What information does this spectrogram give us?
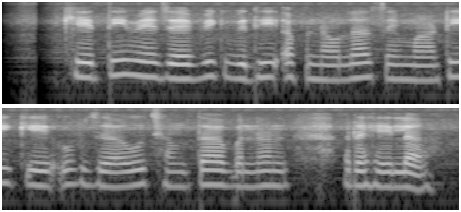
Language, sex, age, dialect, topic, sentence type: Bhojpuri, female, 25-30, Northern, agriculture, statement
